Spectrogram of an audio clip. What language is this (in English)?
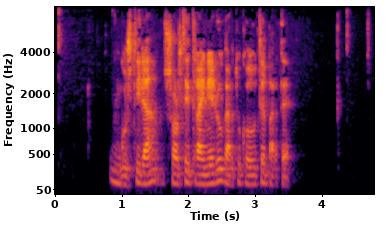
Basque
